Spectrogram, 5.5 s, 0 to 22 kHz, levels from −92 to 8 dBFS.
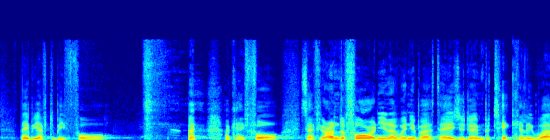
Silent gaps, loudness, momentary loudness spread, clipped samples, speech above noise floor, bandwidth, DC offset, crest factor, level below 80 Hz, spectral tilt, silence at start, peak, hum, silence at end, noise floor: none; -25 LUFS; 14 LU; under 0.1%; 25 dB; 16 kHz; under 0.1%; 18 dB; -84 dBFS; -6.5 dB/octave; 0.2 s; -8 dBFS; none; 0 s; -50 dBFS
